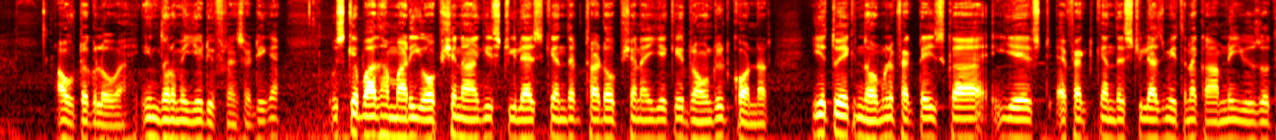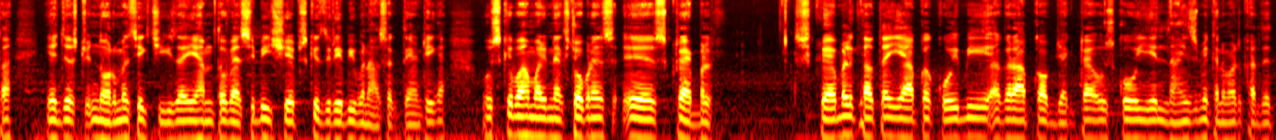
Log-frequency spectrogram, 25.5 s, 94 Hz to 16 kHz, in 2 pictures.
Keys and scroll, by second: 0.4 v, 1.5 Delete, 5.1 v, 12.5 v, 13.9-15.1 typing.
